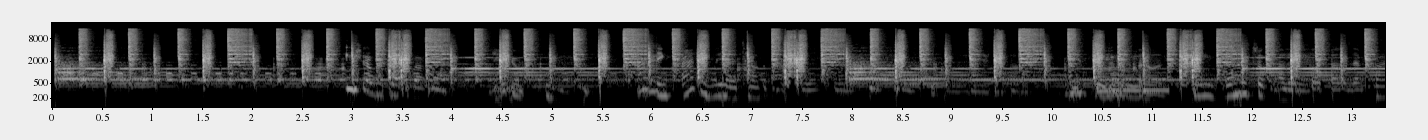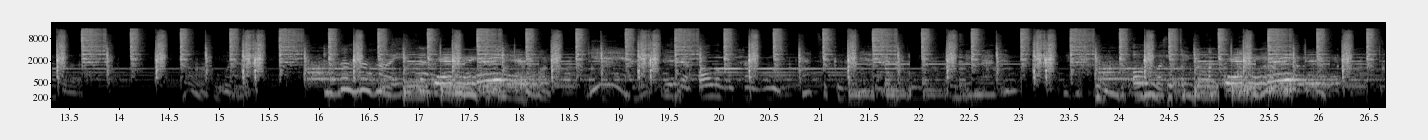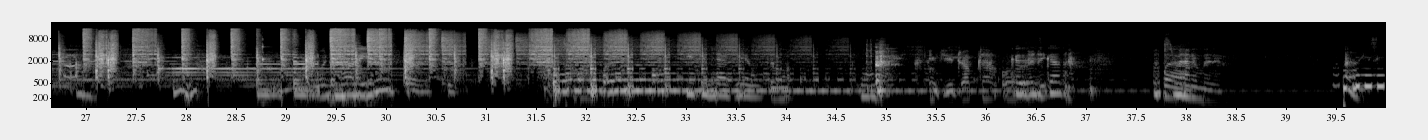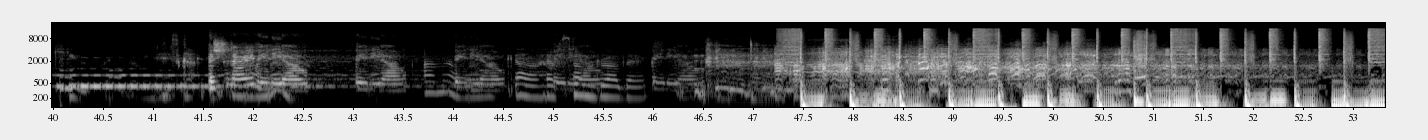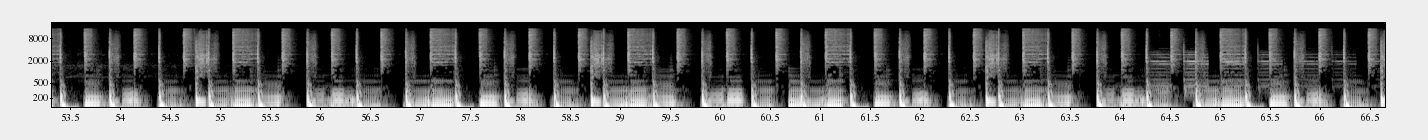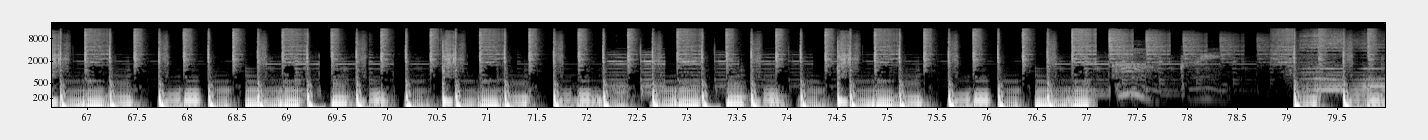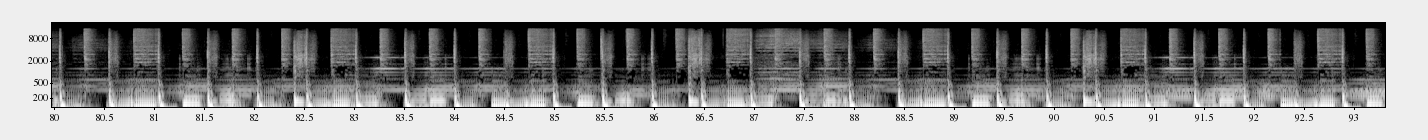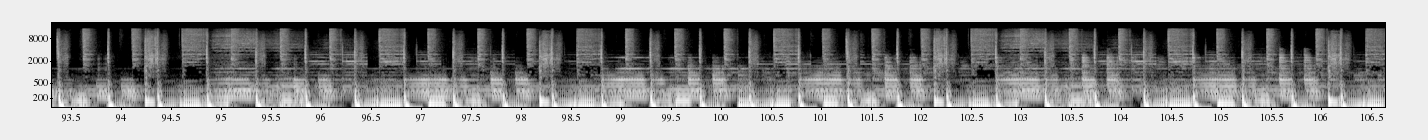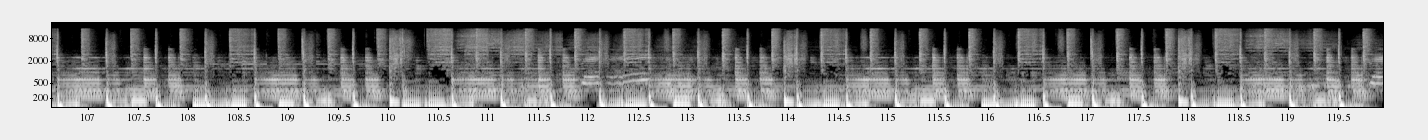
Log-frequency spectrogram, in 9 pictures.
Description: Online House, Tribal, Tech House, Trance and D&B.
